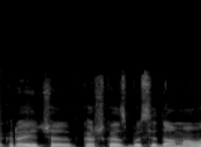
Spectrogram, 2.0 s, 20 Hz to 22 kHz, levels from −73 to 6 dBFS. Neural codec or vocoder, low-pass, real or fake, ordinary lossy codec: none; 10.8 kHz; real; Opus, 24 kbps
